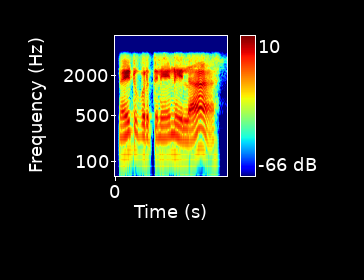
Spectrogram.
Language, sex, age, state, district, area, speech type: Kannada, male, 30-45, Karnataka, Chamarajanagar, rural, conversation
